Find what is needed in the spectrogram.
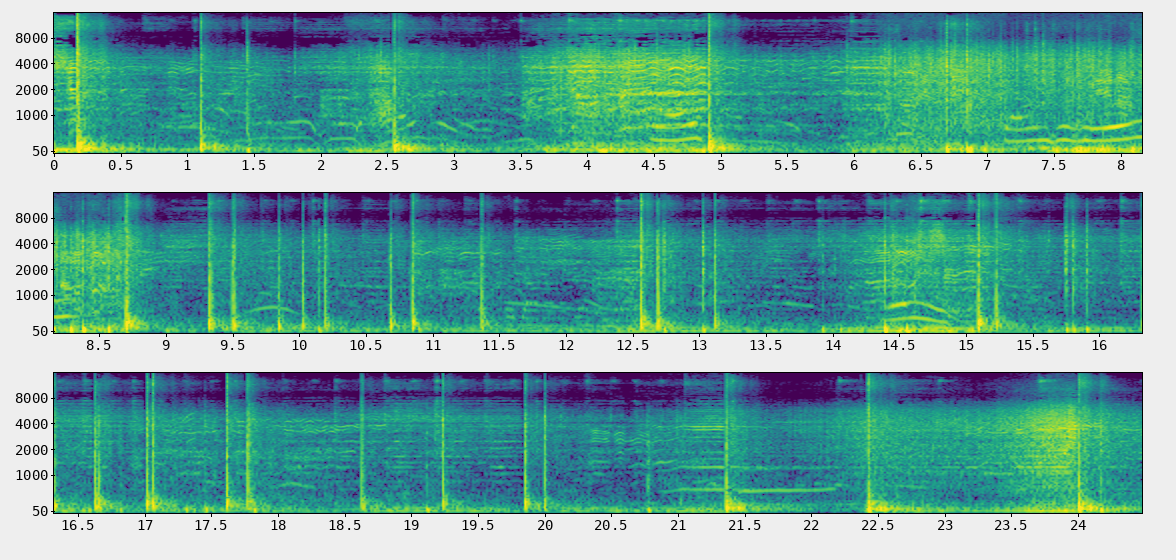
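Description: Aerial fireworks bursting: dozens of sharp bangs at irregular intervals, often several a second.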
